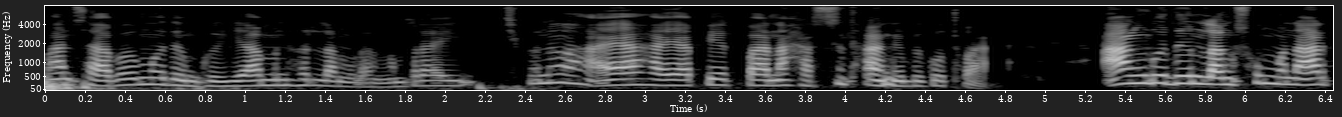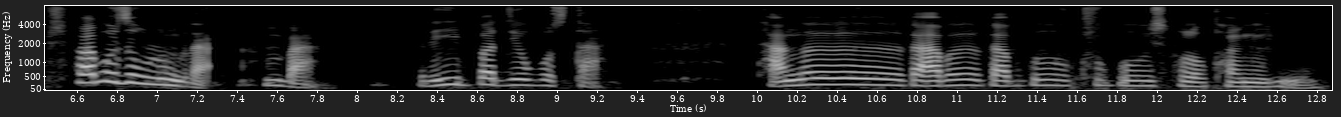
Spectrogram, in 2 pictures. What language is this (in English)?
Bodo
